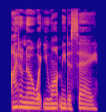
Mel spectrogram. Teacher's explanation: Notice again, the important words stay clear. Know, want, say. The small words shrink.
